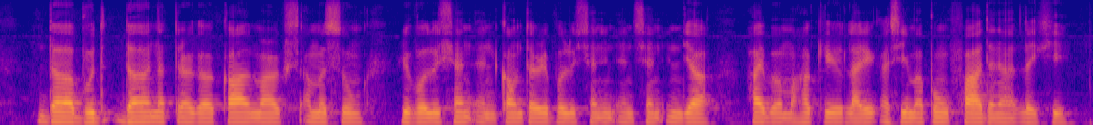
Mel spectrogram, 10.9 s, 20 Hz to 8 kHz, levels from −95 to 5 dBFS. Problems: background sounds at intervals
